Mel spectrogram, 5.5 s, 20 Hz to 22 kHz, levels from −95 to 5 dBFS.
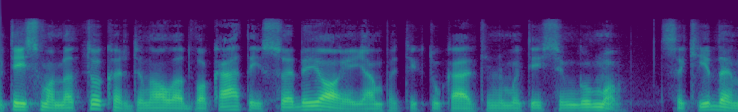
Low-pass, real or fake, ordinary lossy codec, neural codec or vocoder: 10.8 kHz; fake; AAC, 48 kbps; autoencoder, 48 kHz, 32 numbers a frame, DAC-VAE, trained on Japanese speech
